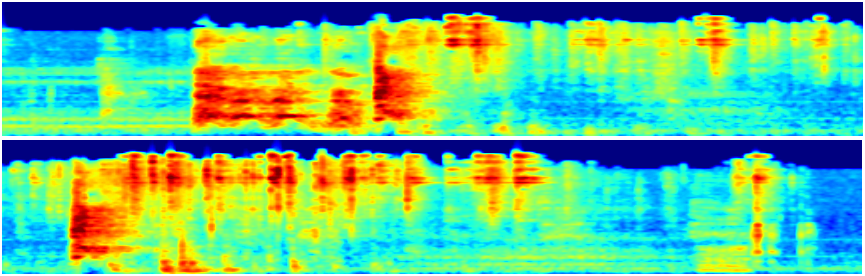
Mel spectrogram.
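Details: Grouchy Husky Siku snaps at the teasing Husky puppy Loki. Two harsh, noisy snarling bursts arrive about four seconds apart, mixed with scuffling and a short grunt near the end.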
